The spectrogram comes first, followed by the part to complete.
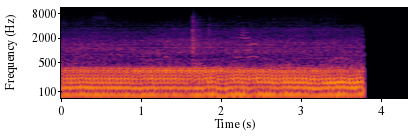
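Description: Motorcycle engine idling steadily while stopped in traffic. It cuts off abruptly just before the end.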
